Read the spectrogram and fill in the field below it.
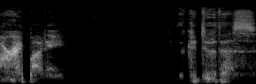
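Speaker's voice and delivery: soft, gentle, encouraging, coaxing whisper. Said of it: "I'm gonna do some hippogriff whispering now".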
